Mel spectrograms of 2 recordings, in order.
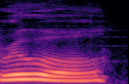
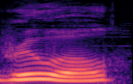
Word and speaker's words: rule: as a long u the vowel sound in the word rule is the oo sound ooh rule compare the vowel sound in rule to the vowel sound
